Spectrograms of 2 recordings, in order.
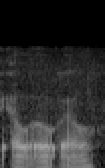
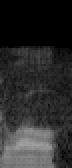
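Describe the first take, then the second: First: It is said as three separate letters. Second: It is said as a single word. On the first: "lots of people say" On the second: "I prefer it as a like a pronounced word"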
